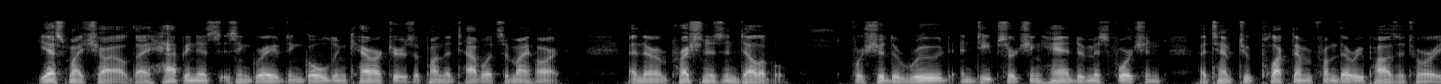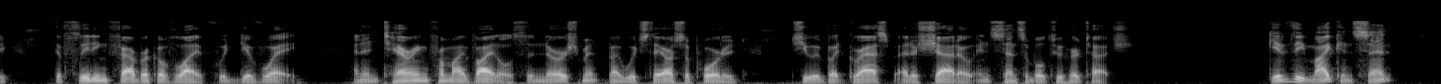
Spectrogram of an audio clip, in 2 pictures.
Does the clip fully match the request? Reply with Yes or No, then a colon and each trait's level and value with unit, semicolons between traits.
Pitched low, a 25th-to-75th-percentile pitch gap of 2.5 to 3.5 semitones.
Yes: very low, 85 Hz; average, 2.9 semitones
